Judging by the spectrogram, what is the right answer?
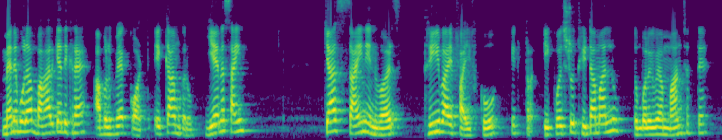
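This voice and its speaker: A young man teaching an online maths lesson for exam prep in speech, talking straight to his students in a brisk, chatty, teasing way. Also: high voice, dull audio. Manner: brisk, chatty, addresses students directly, mocks hard-looking questions.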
